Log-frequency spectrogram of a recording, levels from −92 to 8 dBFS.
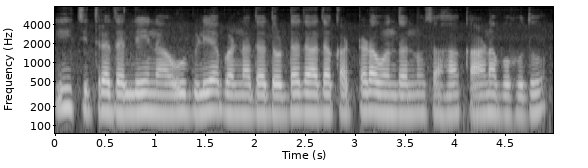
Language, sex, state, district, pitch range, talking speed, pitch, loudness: Kannada, female, Karnataka, Bangalore, 155-165 Hz, 120 wpm, 160 Hz, -18 LUFS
